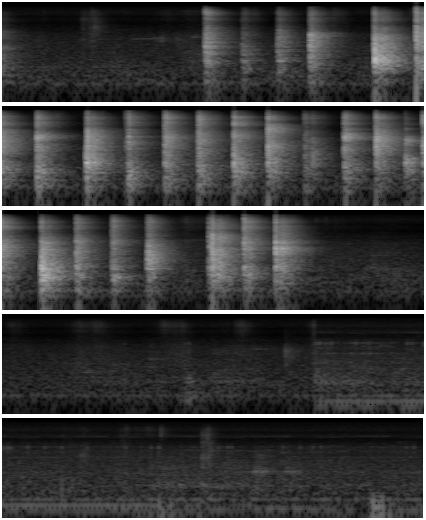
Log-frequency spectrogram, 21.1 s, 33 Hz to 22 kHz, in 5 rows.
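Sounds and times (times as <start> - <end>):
hands slapping damp clay: 2.0 - 11.6.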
